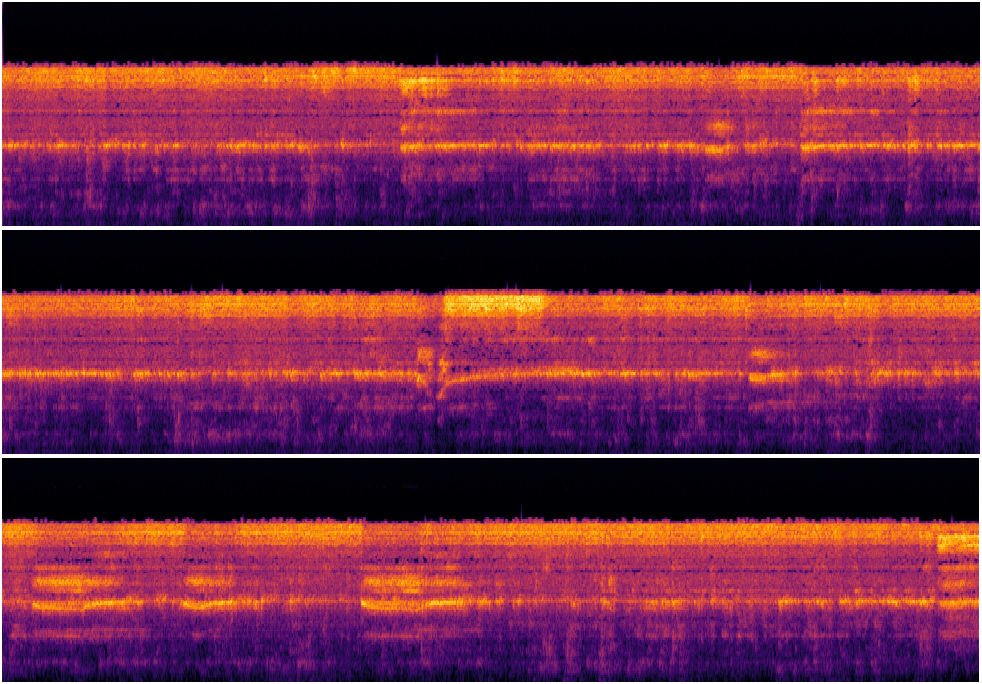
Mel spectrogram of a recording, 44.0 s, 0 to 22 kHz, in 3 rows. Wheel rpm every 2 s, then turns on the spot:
230, 230, 230, 230, 230, 230, 230, 230, 230, 230, 200, 230, 230, 230, 230, 220, 230, 220, 230, 230, 240, 230.
none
